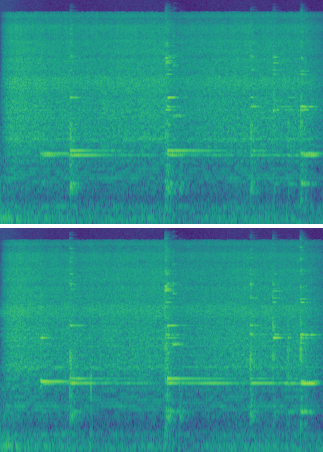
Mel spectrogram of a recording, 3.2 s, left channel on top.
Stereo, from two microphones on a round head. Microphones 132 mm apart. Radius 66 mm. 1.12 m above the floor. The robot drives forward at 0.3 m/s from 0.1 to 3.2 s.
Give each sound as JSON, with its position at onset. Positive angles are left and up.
{"t": 0.4, "sound": "a clink", "side_deg": -85, "distance_m": 3.0}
